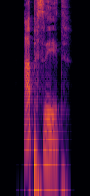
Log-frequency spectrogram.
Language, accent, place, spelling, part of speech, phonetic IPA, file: German, Germany, Berlin, abseht, verb, [ˈapˌz̥eːt], De-abseht.ogg
- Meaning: second-person plural dependent present of absehen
